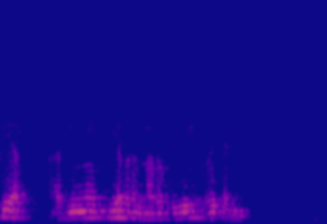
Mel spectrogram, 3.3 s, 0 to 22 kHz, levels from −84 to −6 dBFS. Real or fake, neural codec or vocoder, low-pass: real; none; 3.6 kHz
